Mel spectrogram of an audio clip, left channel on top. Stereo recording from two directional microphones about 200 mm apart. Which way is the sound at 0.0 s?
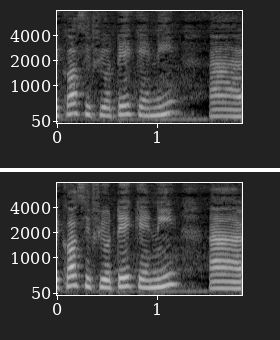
40° right (ahead or behind).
